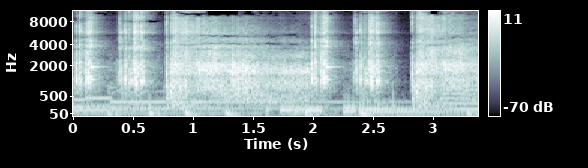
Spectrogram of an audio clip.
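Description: A shotgun blast sound effect fires in a few sharp, loud bursts, spaced unevenly over a low tonal hum, with no talk.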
